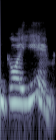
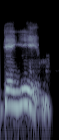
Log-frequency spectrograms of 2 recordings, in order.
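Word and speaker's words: גאים: the little circle is, it doesn't say goyim. It does not say gimel vav yud mem. The way it's written is gimel yud mem, and it should be pronounced geim.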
